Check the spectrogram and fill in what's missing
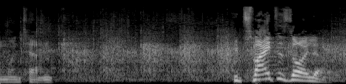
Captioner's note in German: Beifall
